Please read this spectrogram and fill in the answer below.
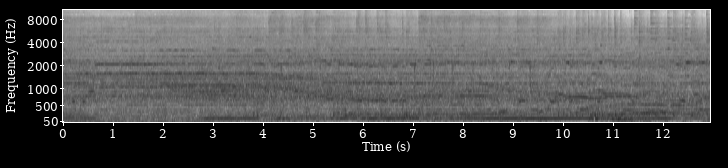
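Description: Heavy metal band playing live, heard loud through the arena PA: distorted electric guitars, bass and drums, with the singer's vocals.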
